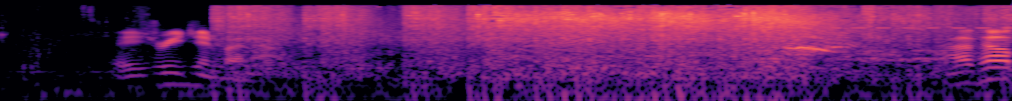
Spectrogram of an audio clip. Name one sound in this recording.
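Gunfire bursts from a game.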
